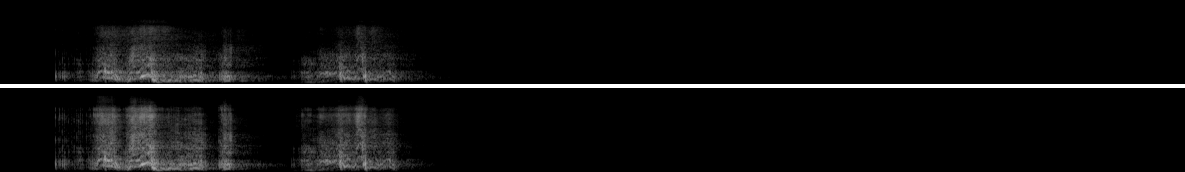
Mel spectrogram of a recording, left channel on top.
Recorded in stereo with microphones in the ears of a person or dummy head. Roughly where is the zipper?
Right.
